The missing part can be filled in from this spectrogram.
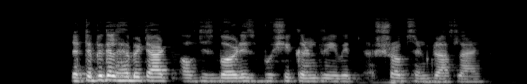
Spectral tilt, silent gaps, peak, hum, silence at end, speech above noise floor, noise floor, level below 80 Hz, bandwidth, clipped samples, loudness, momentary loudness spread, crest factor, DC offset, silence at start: -7 dB/octave; none; 0 dBFS; none; 0.45 s; 69 dB; -87 dBFS; -52 dBFS; 8 kHz; under 0.1%; -18 LUFS; 15 LU; 18 dB; under 0.1%; 0.7 s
